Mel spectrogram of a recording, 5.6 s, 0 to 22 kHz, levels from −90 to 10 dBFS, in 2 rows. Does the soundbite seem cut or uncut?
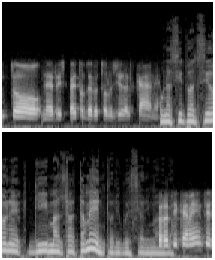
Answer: uncut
